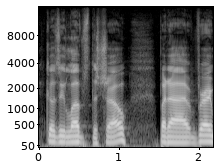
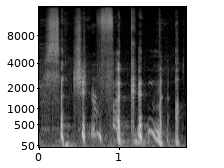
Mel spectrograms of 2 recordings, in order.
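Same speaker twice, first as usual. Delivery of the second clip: laughing echo; 12 semitones higher, 13 dB quieter, slower than usual. Real, not acted. Echoes the line laughing.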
